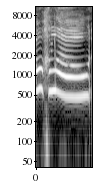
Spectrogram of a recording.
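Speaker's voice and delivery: put-on gushing baby talk, high, loud, sing-song.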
